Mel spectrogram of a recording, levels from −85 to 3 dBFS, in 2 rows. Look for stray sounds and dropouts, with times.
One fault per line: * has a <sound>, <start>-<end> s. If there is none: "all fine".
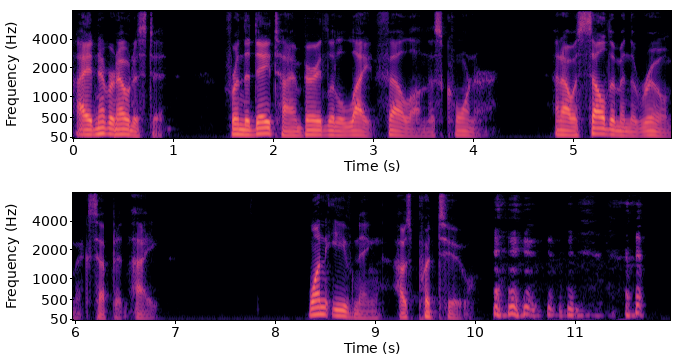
* has a laugh, 10.2-11.7 s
